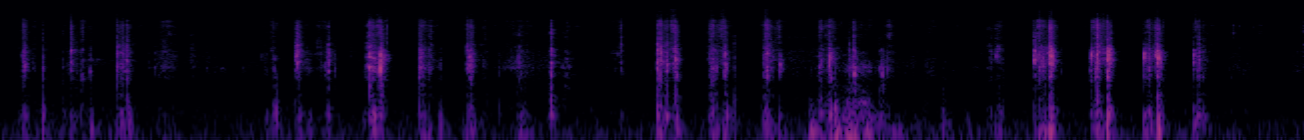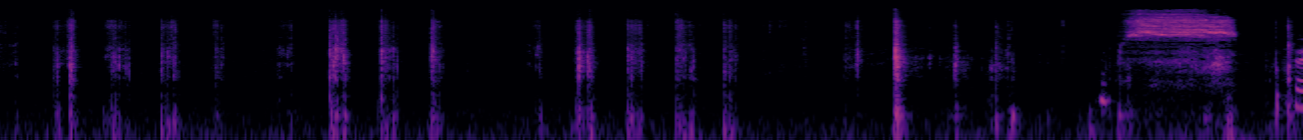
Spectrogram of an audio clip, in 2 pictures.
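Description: Tarot cards are shuffled by hand in quick, crisp bursts of riffling and flicking, repeated many times with short pauses, close and fairly quiet, ending with a louder rustle.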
